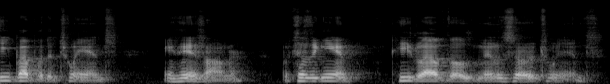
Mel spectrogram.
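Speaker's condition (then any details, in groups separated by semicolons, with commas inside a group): Cerebral palsy; power wheelchair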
